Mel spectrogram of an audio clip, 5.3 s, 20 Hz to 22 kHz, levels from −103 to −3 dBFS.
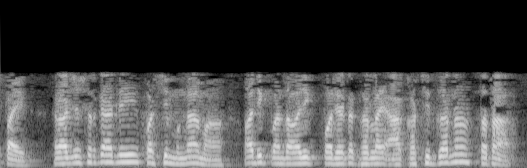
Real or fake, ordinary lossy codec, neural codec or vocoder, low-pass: real; AAC, 24 kbps; none; 3.6 kHz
